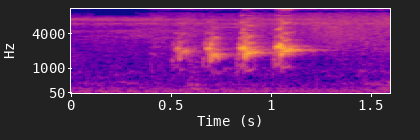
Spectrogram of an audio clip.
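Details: Young yellow-vented bulbul learning to sing gives one short phrase of four quick, bubbly notes, each a little louder, ending in a brief falling trail, over a low background hum.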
